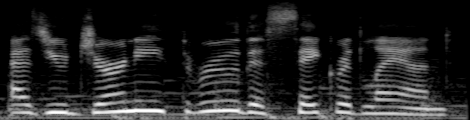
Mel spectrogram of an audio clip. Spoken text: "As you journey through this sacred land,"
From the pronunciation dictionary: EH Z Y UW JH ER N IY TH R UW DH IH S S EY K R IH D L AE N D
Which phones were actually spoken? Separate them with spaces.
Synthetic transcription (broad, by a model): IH Z Y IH JH ER N IY TH R UW DH IH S S EY K R IH D L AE N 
